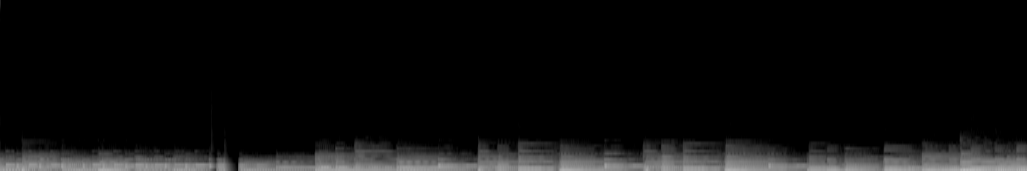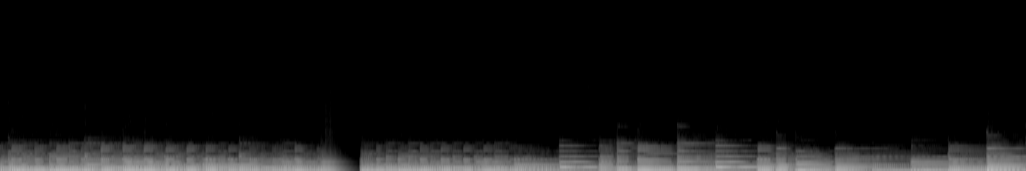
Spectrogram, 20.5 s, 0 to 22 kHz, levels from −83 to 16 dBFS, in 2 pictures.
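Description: At 2.11 s a short stall from a late packet holds the music for about 52 ms. The jitter buffer ran dry, so the last sound was stretched, then playback resumed unbroken.

Call audio freezes follow from 2.24 to 2.40 s and from 13.51 to 13.89 s. Held-up packets likely emptied the buffer. The sound continues as a fading buzz, with about 30 ms of silence in the first freeze. Playback then resumes, 143 ms and 356 ms late.

From 16.12 to 20.37 s a jitter buffer speed-up plays the music at 108% speed. Tiny pitch-period slices, about 0.3 s in total, are cut, so the tempo rushes while the pitch holds.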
